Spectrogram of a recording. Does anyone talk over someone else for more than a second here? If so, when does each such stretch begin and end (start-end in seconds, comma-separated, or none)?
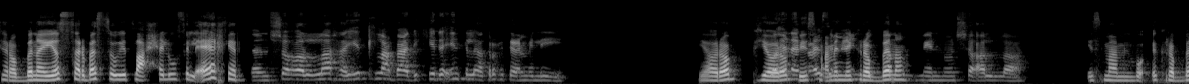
7.7-9.1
